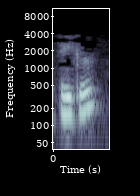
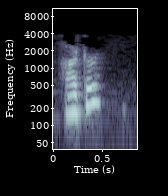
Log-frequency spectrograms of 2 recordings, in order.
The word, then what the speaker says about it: Acre: which could be mispronounced Acre, but it's Acre.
